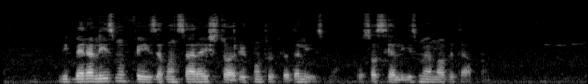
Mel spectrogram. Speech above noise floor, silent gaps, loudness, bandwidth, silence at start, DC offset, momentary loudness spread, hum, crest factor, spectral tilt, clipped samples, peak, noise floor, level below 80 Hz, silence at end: 32 dB; none; -25 LUFS; 11.5 kHz; 0.6 s; under 0.1%; 16 LU; none; 22 dB; -4.5 dB/octave; under 0.1%; -4 dBFS; -57 dBFS; -60 dBFS; 1.2 s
